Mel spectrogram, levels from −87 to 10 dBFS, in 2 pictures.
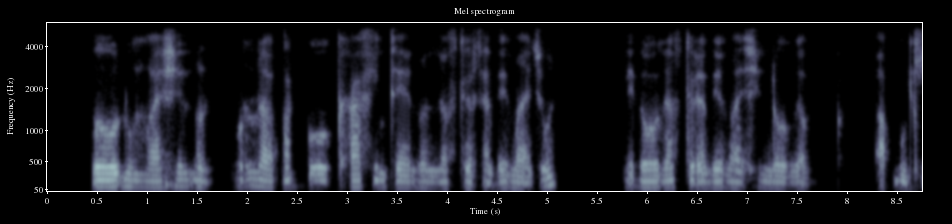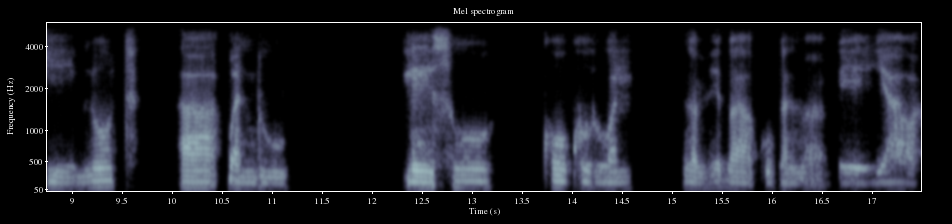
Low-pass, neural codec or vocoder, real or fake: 5.4 kHz; codec, 44.1 kHz, 2.6 kbps, SNAC; fake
